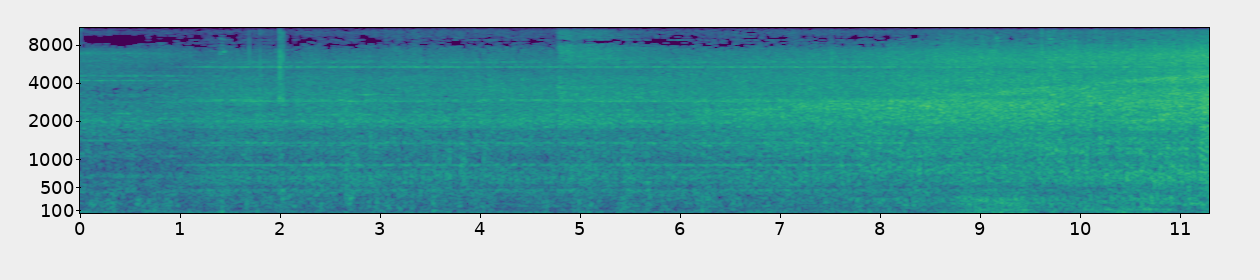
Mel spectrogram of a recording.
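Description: A train approaching along the main line, the rumble of its wheels on the rails building steadily louder over the last few seconds, with a faint rising whine near the end.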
